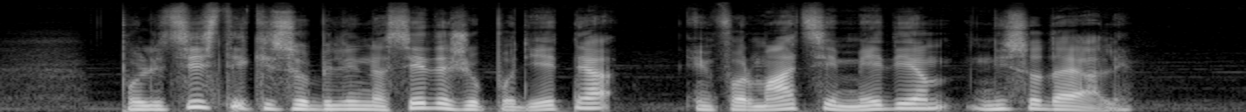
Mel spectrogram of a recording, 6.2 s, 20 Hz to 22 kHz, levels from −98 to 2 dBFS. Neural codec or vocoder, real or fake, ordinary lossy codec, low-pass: none; real; none; 19.8 kHz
